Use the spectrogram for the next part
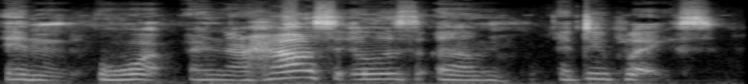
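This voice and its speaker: A woman vlogging casually, telling a rambling story full of fillers and restarts and acting out other people's lines. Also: slow. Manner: acts out other people's lines in a loud, high voice.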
